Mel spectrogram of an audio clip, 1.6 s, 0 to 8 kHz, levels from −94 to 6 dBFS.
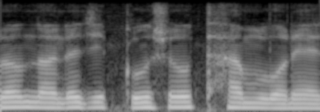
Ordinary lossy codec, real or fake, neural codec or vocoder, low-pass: none; fake; autoencoder, 22.05 kHz, a latent of 192 numbers a frame, VITS, trained on many speakers; 7.2 kHz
